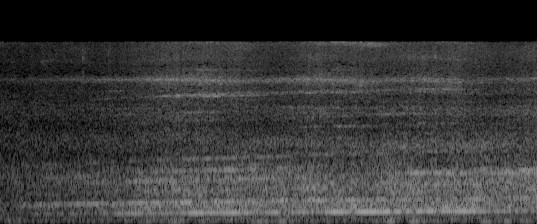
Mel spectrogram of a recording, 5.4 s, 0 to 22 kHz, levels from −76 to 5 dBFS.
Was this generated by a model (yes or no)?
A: no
